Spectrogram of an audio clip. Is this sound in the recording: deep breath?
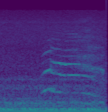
no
